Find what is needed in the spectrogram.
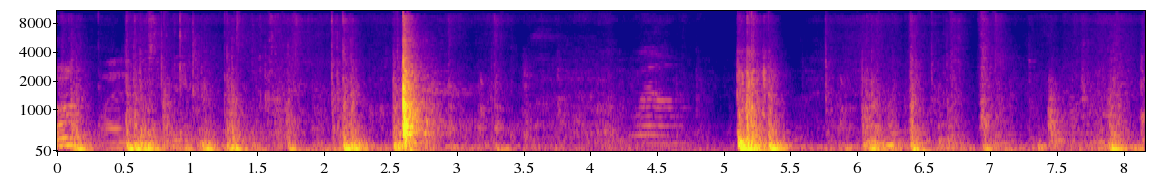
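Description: Knocks and thumps of a blanket-wrapped upright piano being tipped back onto a wooden piano board and set down on a wheeled dolly. Two loud thumps stand out, about two and a half and five seconds in.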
